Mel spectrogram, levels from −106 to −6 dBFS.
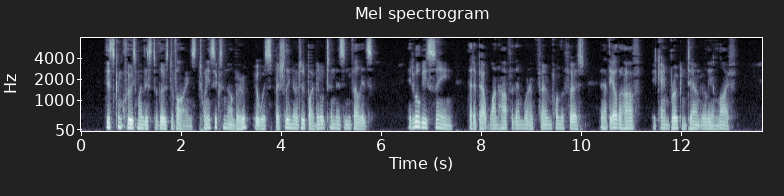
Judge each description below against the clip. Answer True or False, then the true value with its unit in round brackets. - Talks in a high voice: False (110 Hz)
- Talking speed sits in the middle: True (195 wpm)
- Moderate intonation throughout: False (2.2 semitones)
